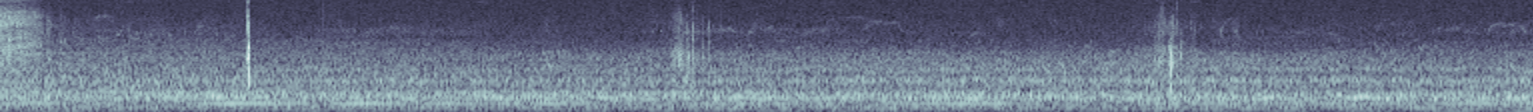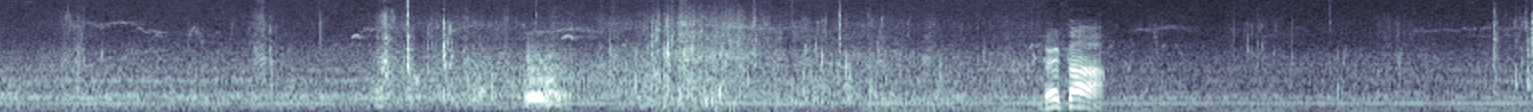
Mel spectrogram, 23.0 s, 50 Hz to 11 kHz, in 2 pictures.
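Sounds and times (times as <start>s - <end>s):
steady hum: 0.0s - 23.0s
water splashing: 14.2s - 18.6s, 20.7s - 22.1s, 22.7s - 23.0s.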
